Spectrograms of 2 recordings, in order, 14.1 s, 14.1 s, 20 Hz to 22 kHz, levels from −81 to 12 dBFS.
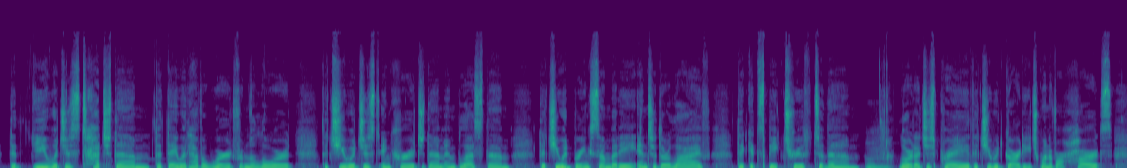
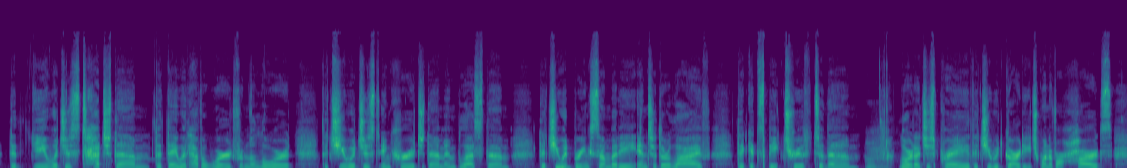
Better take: first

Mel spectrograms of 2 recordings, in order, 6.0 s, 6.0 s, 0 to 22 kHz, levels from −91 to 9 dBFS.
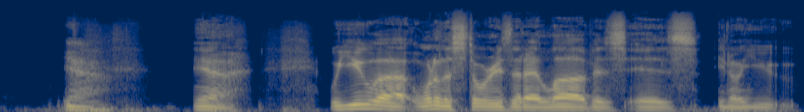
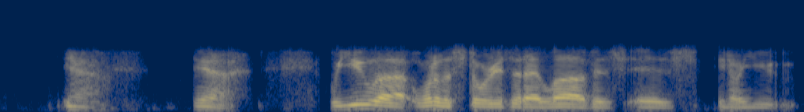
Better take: first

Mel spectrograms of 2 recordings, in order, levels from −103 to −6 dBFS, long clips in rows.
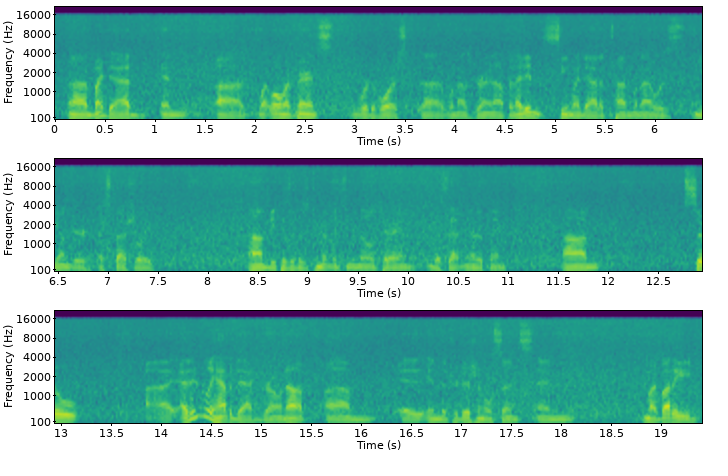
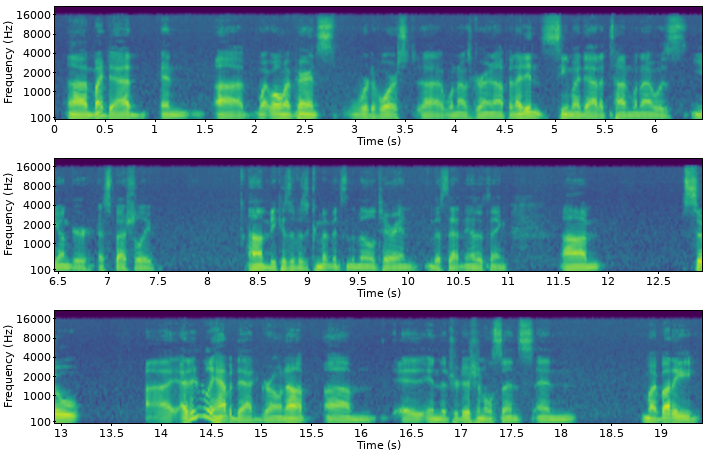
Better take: second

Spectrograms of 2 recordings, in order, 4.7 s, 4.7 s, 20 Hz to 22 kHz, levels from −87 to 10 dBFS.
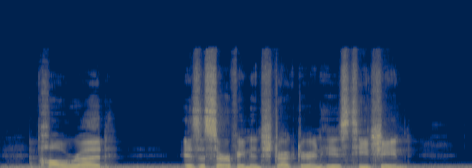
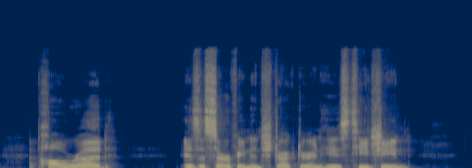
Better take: second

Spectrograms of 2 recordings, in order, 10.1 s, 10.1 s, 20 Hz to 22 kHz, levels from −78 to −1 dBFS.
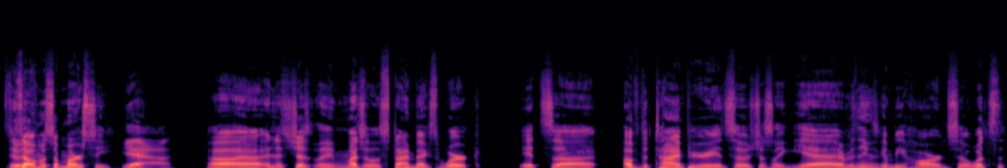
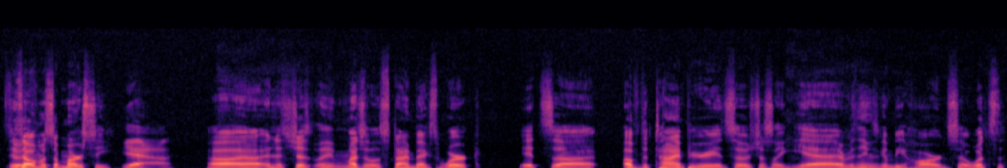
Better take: first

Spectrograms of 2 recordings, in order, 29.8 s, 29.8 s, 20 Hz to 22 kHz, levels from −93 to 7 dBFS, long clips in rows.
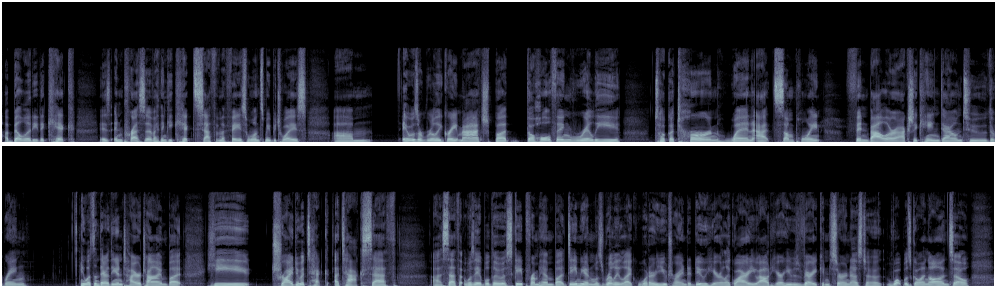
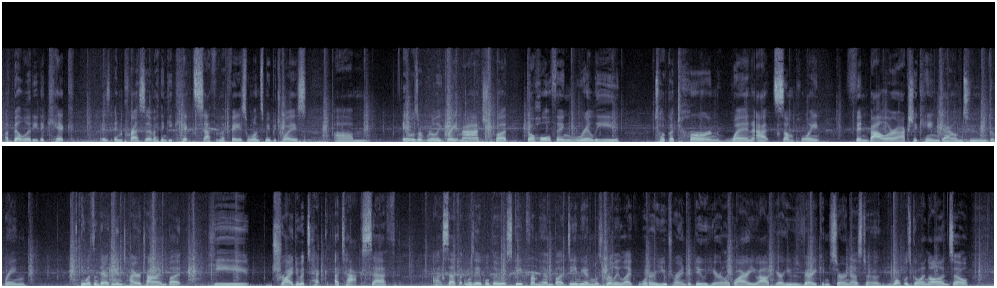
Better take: first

